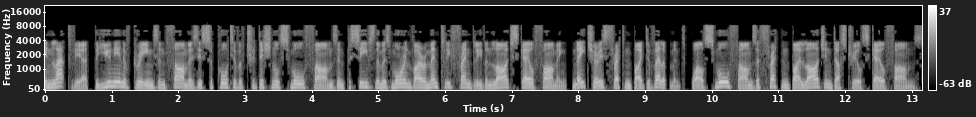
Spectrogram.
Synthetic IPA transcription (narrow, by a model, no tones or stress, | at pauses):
ɪ̃nlatv̥iəðəjʉ̃ːniə̃nəvɡɹĩːnzə̃nfɑːməzɪz̥səpʰɔˑtɪvəv̥tʰɹ̥ədɪʃənəlˠsmɔːlˠfɑːɹmzə̃npʰəsiːvzðə̃məzmɔːɹɛ̃ɱvaɪɹə̃nmɛ̃ntʰəlifɹɛ̃ndˡliðə̃nlɑːd̥ʒ̥skeɪlˠfɑːmɪ̃ŋneɪt͡ʃəɹɪz̥θɹɛʔn̩baɪdɪvɛləp̚mə̃nʔwaɪlˠsmɔːlˠfɑːmzəθɹɛʔn̩baɪlɑːd͡ʒɪ̃ndʌstɹ̥iəlˠskeɪlˠfɑ̰ːmz̥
